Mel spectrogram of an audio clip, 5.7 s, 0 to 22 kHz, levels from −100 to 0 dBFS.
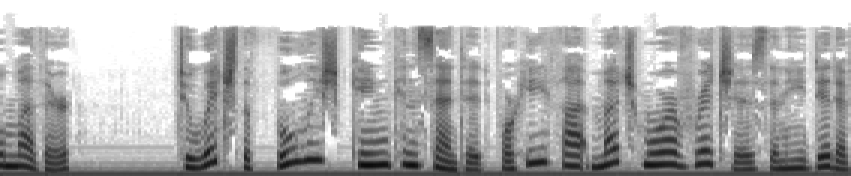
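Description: A ground loop or a transformer sitting close to the signal path has let the 60 Hz power line leak into this speech recording, and the result is mains hum running the whole length of the clip. It is a steady low drone at 60 Hz, with some low harmonics stacked above it, sitting roughly 15 dB below the speech.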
